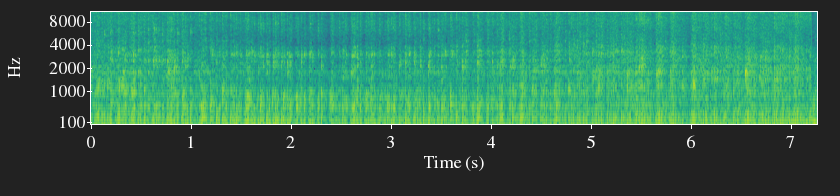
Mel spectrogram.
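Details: Boat outboard motor, pre-season start with cover removed, before spark plug change: after a cold start it settles into a steady, dense rumble with no knocks or missed beats; normal healthy running.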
